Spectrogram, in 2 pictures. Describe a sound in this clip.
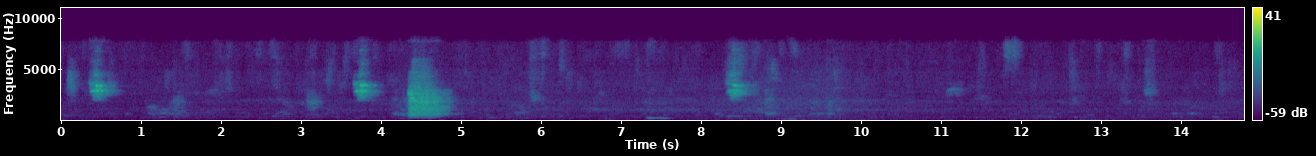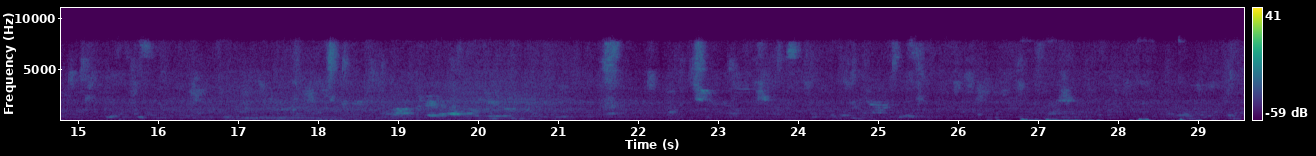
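Fingers rub and rustle through hair close by.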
